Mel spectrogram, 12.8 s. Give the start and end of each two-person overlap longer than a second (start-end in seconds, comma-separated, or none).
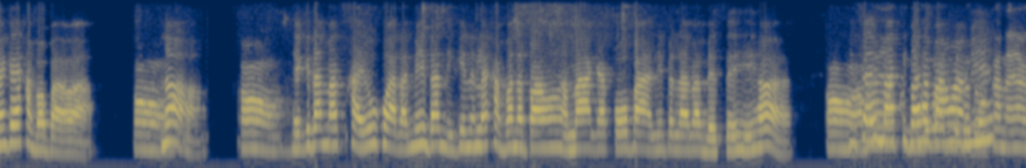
10.6-12.2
